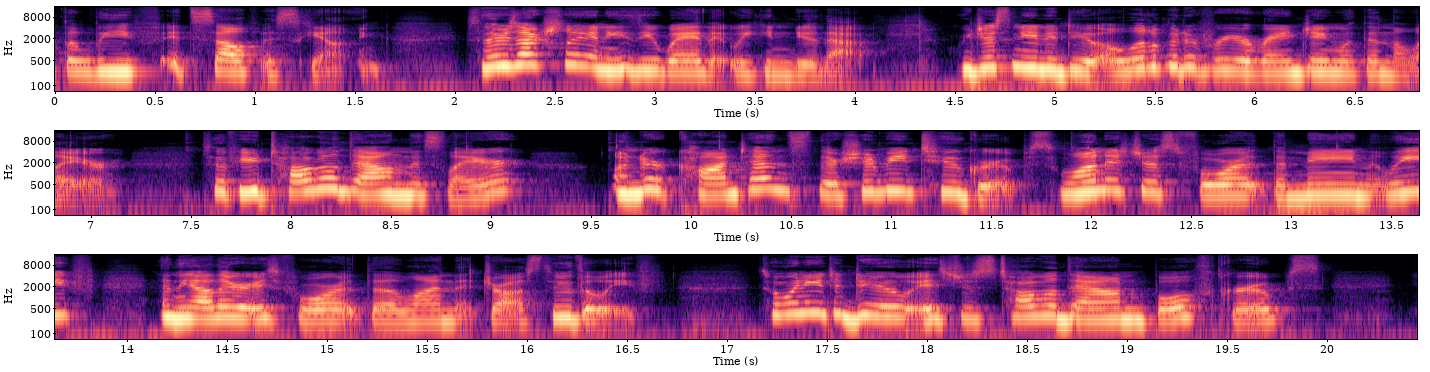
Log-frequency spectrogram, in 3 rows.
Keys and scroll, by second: 3.6 super+z.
